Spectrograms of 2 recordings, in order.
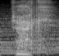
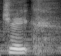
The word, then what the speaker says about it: Jake: knew me as th Jack use that name one more time and I will rip your wings from your back it's pronounced Jake actually a yuck are we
